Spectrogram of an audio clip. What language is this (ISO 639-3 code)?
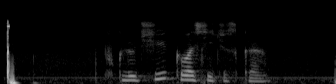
rus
